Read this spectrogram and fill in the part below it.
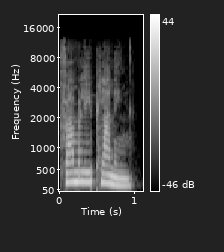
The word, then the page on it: family planning: British English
